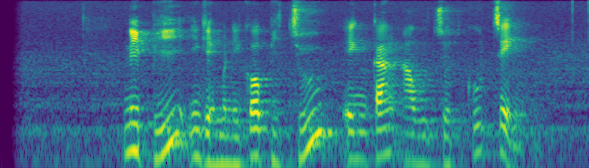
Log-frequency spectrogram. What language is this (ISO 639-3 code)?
jav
